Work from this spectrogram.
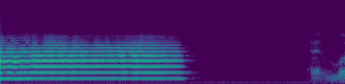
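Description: A trumpet sounds a single sustained note D, fingered with the first and third valves, held steady and clear for about two seconds before fading, followed by silence and a voice speaking.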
